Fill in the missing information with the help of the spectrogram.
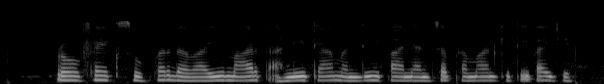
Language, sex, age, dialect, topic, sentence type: Marathi, female, 56-60, Varhadi, agriculture, question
